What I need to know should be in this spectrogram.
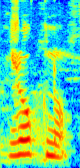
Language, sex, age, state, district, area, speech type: Nepali, female, 18-30, West Bengal, Alipurduar, rural, read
